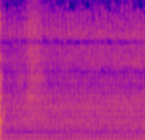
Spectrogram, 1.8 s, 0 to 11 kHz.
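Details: 50cc Yamaha Vino scooter after repair, with a new battery and the fuel injector solenoid plugged back in: steady, even putter at a constant pitch with no misses or knocks; normal idle.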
